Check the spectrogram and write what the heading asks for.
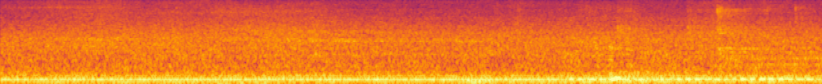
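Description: A steady low mechanical hum with one constant tone, over faint room hiss.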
